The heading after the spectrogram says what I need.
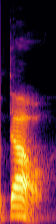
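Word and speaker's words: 道: So I'm not good at tones but um it's the the fourth tone anyway. So dao um anyway if you take a very very very basic interpretation of the term dao it means the leader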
